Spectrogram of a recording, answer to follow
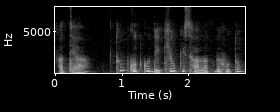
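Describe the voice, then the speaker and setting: A woman voicing a worried, caring young woman who coaxes in soft, half-whispered speech. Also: a little high, sing-song, normal speed, husky, no echo, highs cut off. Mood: soft coaxing.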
